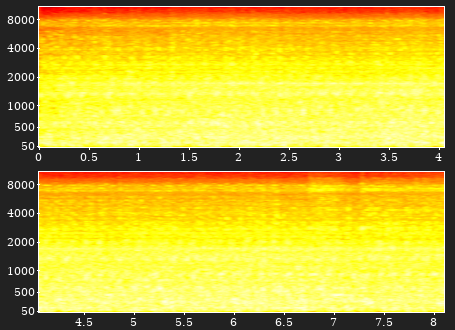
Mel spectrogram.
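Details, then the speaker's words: Car idling with the air conditioning on after replacing the AC compressor magnetic clutch assembly; steady, even idle with no grinding, rattle or squeal, the earlier noise is gone. "Na mga boss, so, wala nang ingay."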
